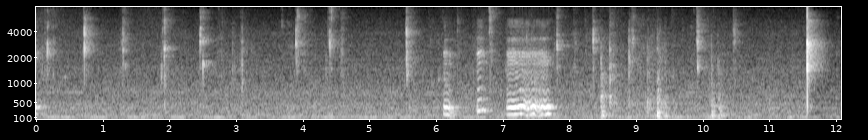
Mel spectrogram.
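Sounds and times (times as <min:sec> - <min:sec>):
faint low hum: 0:00.0 - 0:12.0
wet chewing clicks and smacks: 0:00.1 - 0:04.8, 0:05.5 - 0:05.8, 0:07.8 - 0:09.2, 0:09.9 - 0:10.7.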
